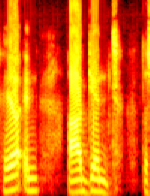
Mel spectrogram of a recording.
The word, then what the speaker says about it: Agent: So here many foreign loan words, usually of French origin, okay, they stress the final syllable as in the source language. Final syllables here in agent.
